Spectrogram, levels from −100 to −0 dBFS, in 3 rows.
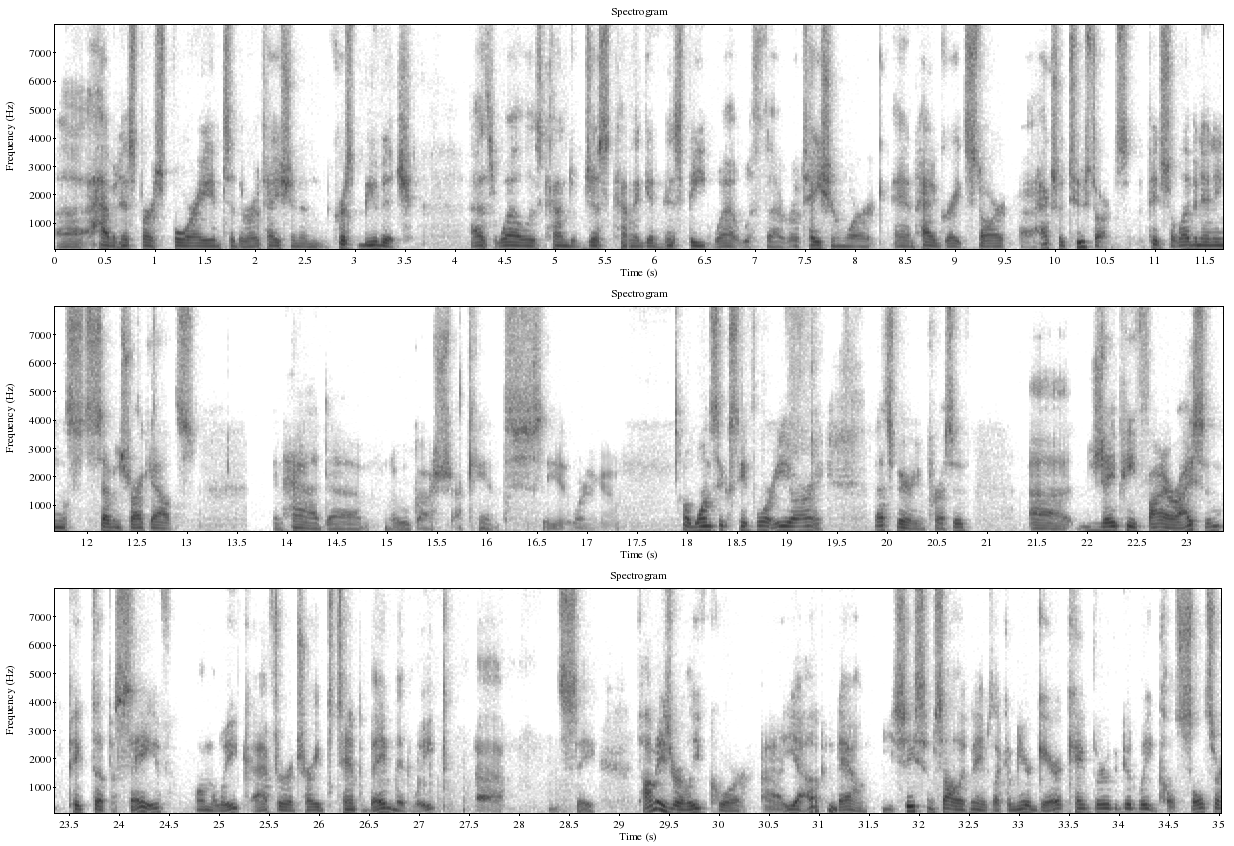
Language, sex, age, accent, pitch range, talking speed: English, male, 40-59, American, 105-130 Hz, 180 wpm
